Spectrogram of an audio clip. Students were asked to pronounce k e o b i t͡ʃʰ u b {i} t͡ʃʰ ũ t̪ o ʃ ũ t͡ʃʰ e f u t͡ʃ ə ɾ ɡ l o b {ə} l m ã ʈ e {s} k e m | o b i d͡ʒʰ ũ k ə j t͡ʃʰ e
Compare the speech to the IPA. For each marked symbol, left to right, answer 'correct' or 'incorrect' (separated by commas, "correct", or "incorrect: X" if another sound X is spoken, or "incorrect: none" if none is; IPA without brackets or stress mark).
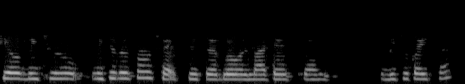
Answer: correct, correct, correct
